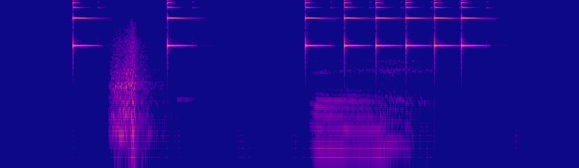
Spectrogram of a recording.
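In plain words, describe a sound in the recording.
Short bright chimes ring in quick succession in a game.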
